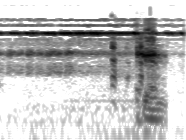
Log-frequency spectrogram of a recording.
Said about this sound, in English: the Budweiser's bringing out all the old ones. Here we go. Here's the frogs.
